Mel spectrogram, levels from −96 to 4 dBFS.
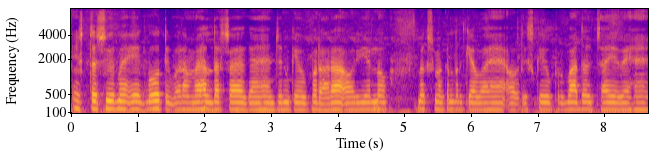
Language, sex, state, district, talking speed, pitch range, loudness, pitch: Hindi, female, Rajasthan, Bikaner, 195 wpm, 150-160 Hz, -20 LUFS, 155 Hz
